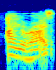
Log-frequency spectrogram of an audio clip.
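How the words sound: The name is said with an English accent. The speaker calls it right. "On reprend son accent anglais"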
